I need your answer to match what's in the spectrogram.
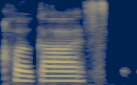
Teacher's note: This underline K is pronounced in the back of your throat.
